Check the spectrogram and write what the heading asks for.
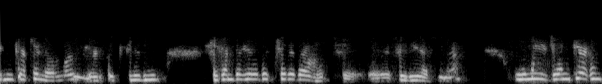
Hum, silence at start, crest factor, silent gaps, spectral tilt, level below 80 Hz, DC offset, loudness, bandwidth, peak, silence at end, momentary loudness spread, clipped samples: none; 0 s; 14 dB; none; -8 dB/octave; -64 dBFS; under 0.1%; -21 LUFS; 3.7 kHz; -6 dBFS; 0 s; 9 LU; under 0.1%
